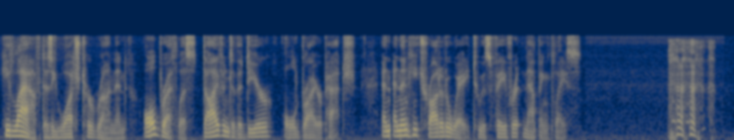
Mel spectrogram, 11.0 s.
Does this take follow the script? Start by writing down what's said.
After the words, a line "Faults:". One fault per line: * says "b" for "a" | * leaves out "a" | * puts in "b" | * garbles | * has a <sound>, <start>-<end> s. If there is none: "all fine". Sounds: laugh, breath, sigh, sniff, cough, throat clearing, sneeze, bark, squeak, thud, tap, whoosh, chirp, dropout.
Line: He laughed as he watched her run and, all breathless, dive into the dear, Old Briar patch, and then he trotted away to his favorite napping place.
He laughed as he watched her run and, all breathless, dive into the dear, Old Briar patch, and and then he trotted away to his favorite napping place.
Faults:
* puts in "and"
* has a laugh, 10.0-10.7 s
